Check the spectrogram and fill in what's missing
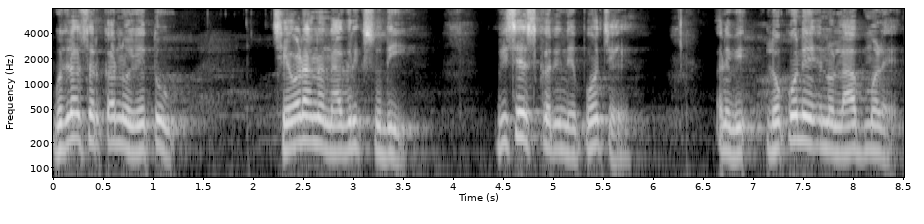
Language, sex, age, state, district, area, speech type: Gujarati, male, 45-60, Gujarat, Amreli, rural, spontaneous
